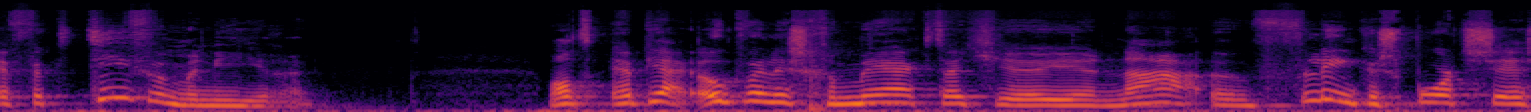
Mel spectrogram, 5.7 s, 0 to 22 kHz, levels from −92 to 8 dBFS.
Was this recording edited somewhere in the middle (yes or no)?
no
